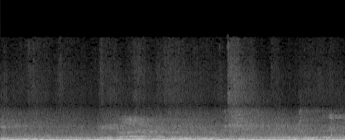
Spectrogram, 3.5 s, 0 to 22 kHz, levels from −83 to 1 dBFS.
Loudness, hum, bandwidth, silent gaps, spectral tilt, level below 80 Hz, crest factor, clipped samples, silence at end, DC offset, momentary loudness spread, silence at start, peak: -26 LUFS; none; 16 kHz; none; -6.5 dB/octave; -24 dBFS; 12 dB; under 0.1%; 0 s; under 0.1%; 2 LU; 0 s; -10 dBFS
